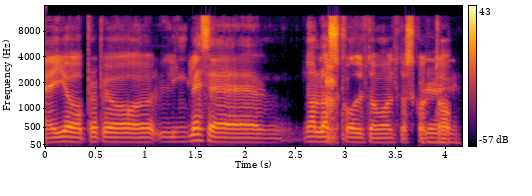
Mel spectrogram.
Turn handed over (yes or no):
yes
